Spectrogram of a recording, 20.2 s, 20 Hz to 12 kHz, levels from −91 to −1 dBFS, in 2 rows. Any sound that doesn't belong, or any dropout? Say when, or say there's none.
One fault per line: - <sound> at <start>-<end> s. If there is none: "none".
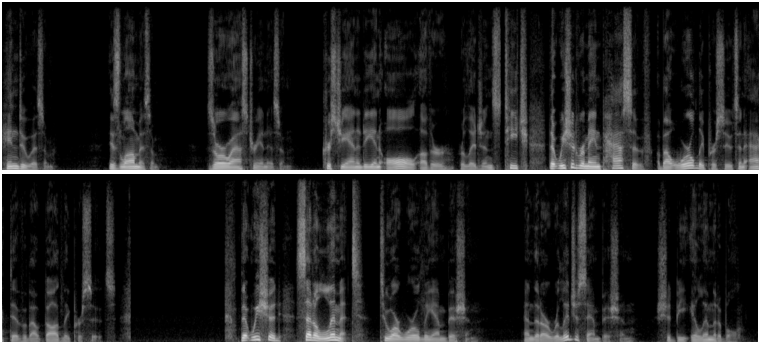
none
